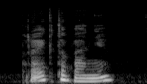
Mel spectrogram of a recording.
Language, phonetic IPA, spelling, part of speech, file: Polish, [ˌprɔjɛktɔˈvãɲɛ], projektowanie, noun, LL-Q809 (pol)-projektowanie.wav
